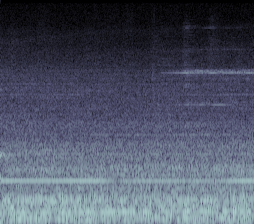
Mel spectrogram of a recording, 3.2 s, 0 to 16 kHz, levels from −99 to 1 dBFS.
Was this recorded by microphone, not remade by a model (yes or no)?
yes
